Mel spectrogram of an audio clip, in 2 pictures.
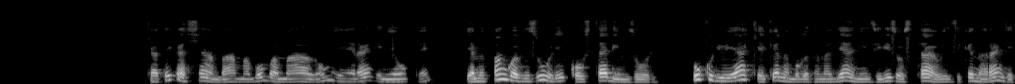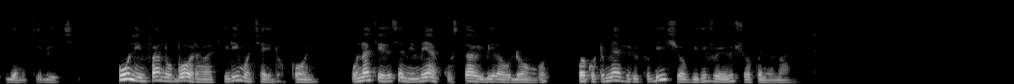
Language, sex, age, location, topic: Swahili, male, 25-35, Dar es Salaam, agriculture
